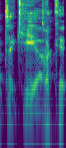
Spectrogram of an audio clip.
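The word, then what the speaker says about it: taqiyya: It's their own version of this, like Takaya or Takaya. How do you say that? The Islamic... Oh, Takia. Yeah. Takia.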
